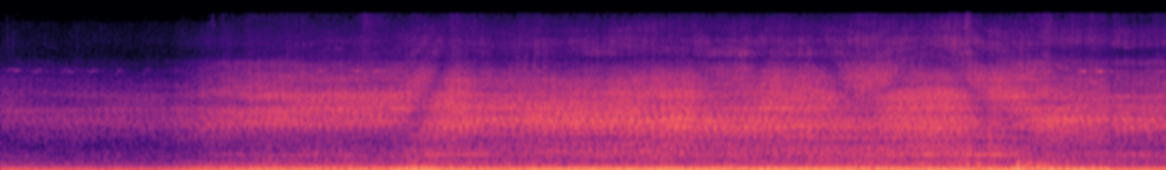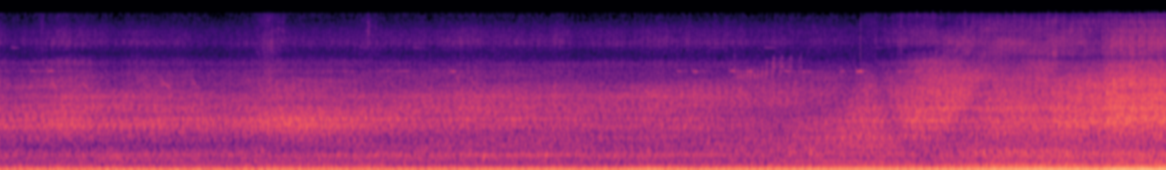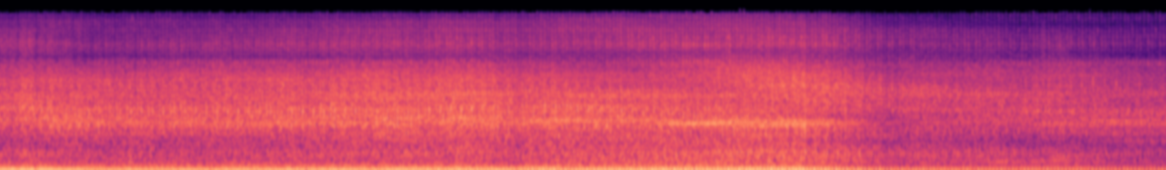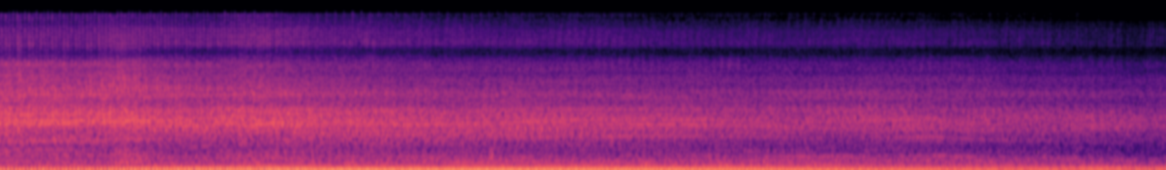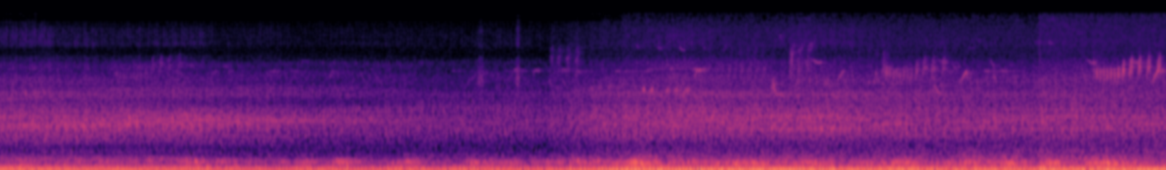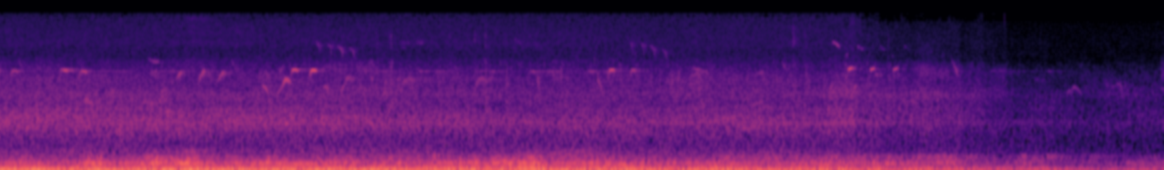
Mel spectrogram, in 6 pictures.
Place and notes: heiligenhaus, wiel, traktor
traktor des wieler bauern, nachmittags
soundmap: nrw
project: social ambiences/ listen to the people - in & outdoor nearfield recordings
wiel, bauernhof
